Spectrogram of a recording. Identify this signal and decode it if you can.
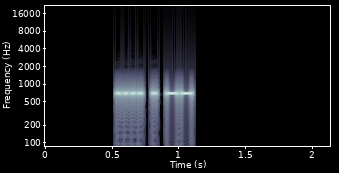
Morse code, heard as a keyed tone, about 46 wpm, 690 Hz. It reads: HEM
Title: Top Three Letter Combinations in Words 45wpm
